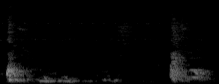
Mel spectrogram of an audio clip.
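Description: A person coughing: one cough at the start and another near the end, with a faint voice between.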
